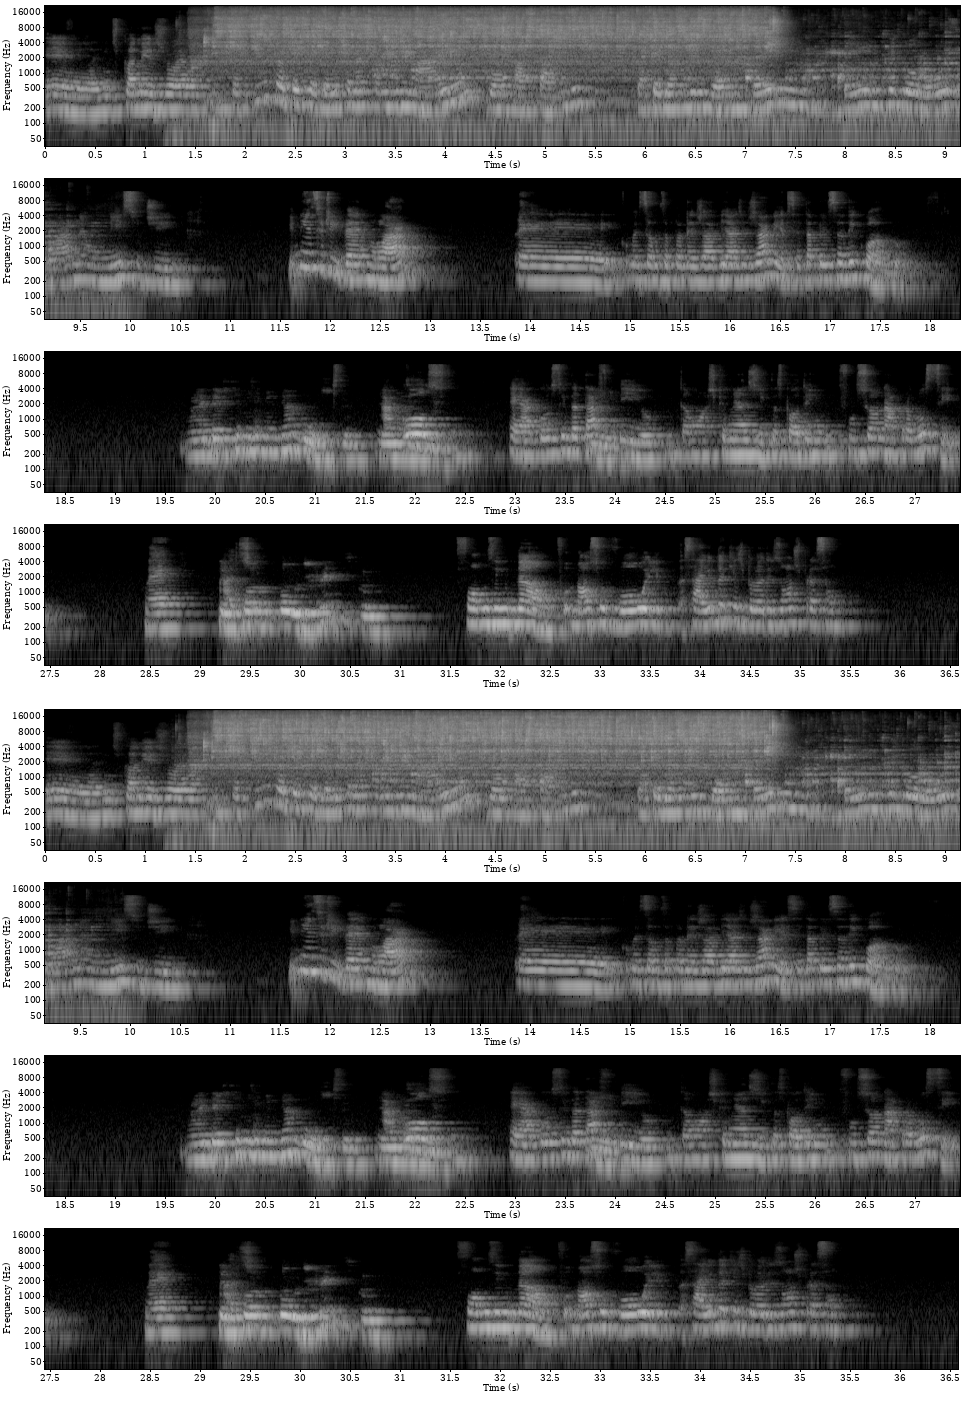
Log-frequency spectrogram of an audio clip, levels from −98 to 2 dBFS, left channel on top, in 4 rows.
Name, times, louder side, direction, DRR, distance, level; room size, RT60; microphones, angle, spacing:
voice 1, 0.0-5.4 5.9-10.5 11.6-12.8 13.8-17.7 21.7-22.5 22.9-27.4 28.4-28.8 29.2-29.6 31.7-35.4, left 1 dB, 50° left, 3 dB, 0.7 m, -39 dB
Water tap faucet / Sink (filling or washing) / Splash splatter, 1.3-9.4, right 3 dB, 80° right, 1.3 m, -32 dB
voice 2, 19.7-22.2 23.7-24.0 29.2-30.8, right 1 dB, 25° right, -5 dB, 1.5 m, -36 dB
3.5 x 3.0 x 3.4 m, 0.70 s
head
